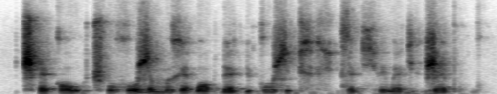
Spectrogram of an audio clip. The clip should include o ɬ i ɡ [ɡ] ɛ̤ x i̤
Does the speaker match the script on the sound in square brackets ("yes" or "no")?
no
